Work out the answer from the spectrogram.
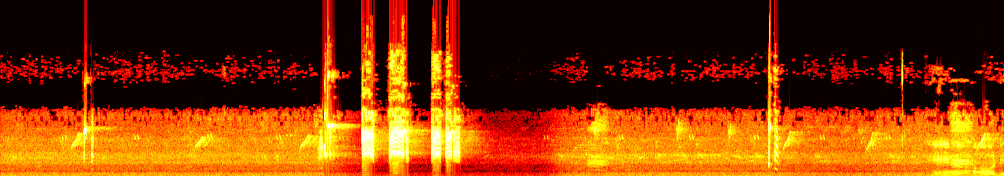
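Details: Black francolin in a forest giving a burst of four loud, harsh, rasping notes in about two seconds midway, over a background of other small birds chirping and twittering, with a brief sharp note near the end.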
